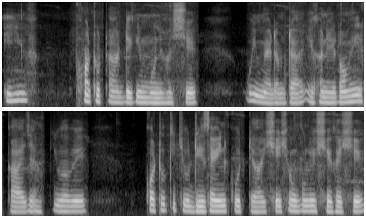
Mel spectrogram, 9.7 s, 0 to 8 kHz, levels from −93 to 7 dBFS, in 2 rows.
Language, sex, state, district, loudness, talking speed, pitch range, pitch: Bengali, male, West Bengal, North 24 Parganas, -20 LUFS, 135 wpm, 145-170 Hz, 150 Hz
